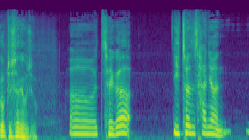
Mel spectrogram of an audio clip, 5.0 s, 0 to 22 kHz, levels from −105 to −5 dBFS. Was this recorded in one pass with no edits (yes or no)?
no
